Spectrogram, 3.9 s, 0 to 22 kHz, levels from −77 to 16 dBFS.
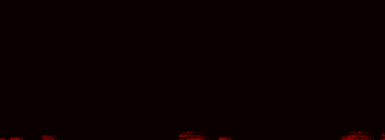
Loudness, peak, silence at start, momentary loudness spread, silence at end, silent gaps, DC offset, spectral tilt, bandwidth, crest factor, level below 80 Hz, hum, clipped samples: -67 LUFS; -52 dBFS; 0 s; 5 LU; 0 s; none; under 0.1%; -5.5 dB/octave; 16 kHz; 18 dB; under -90 dBFS; none; under 0.1%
